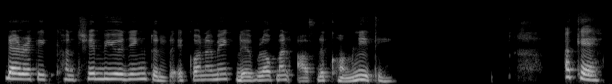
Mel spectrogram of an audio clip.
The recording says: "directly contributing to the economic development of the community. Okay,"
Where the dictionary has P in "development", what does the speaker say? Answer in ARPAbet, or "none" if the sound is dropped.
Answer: P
